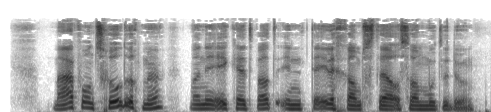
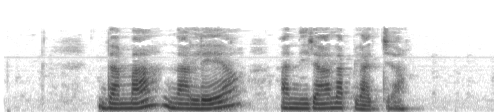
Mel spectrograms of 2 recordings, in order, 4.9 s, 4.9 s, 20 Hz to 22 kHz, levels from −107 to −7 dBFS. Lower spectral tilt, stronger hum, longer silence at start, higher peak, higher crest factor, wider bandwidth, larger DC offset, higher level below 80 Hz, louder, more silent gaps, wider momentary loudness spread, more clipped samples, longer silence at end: second, -4 dB/octave vs -7 dB/octave; neither; second, 0.25 s vs 1 s; first, -10 dBFS vs -20 dBFS; about the same, 18 dB vs 16 dB; first, 11.5 kHz vs 8.2 kHz; neither; first, -56 dBFS vs -72 dBFS; first, -26 LUFS vs -35 LUFS; neither; about the same, 10 LU vs 12 LU; neither; second, 0 s vs 0.85 s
